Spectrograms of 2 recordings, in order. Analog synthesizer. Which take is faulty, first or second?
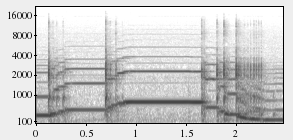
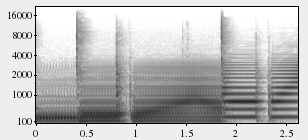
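first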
